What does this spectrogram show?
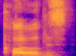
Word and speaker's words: clothes: clothes techn is pronounced clothes but clothes you can say clothes and it rhymes with pose so body part on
